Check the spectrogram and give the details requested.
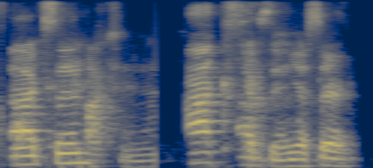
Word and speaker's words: Oxyn: Soft Fed or It's Oxen. Oxen? Oxen, yes, sir. How do you spell that?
